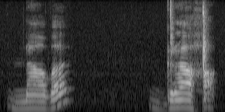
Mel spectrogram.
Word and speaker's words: Nava Graha: The exact pronunciation will be Nava Graha. Gra is a short letter, Ha is a short letter, but when you say as a plural number, Nava Grahaha, we can say.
